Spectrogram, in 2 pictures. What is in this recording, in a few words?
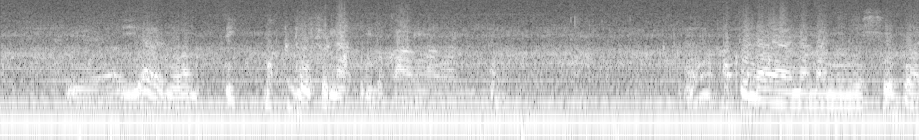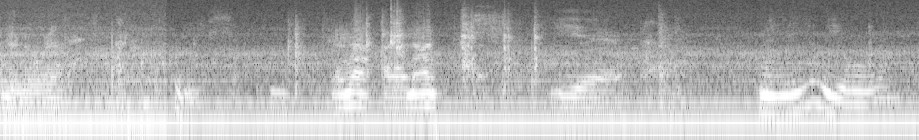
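Yami language, male, Iranmilek; nimapo do kalilian a tao; There was a widow.; 【那是一個寡婦】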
